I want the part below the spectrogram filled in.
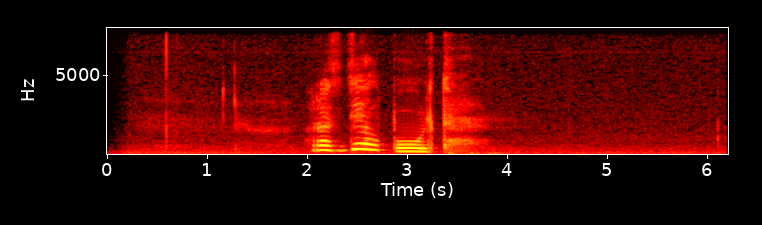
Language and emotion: Russian, sad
